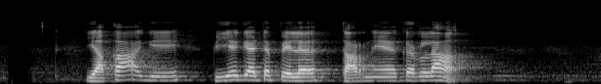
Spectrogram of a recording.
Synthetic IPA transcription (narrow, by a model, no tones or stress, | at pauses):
jakaːɡeː | pijəɡæʈəpelət̪arnəjəkəɾəlaː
